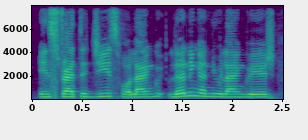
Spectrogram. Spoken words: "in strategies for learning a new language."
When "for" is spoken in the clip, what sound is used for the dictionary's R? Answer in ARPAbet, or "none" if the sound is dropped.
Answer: W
